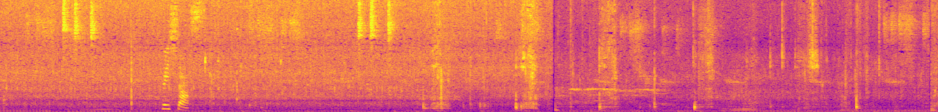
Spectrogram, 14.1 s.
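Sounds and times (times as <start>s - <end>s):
meat sizzling in a wok: 0.0s - 10.7s
metal spatula scraping a pan: 6.2s - 8.3s, 8.9s - 13.0s.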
